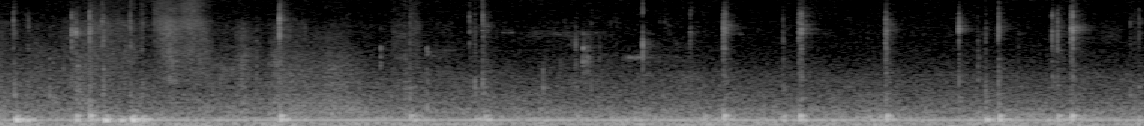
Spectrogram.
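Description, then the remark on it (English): Typing on a computer keyboard: a steady run of light, irregular clicks and taps, with a few heavier keystrokes near the start, over a low constant hum. No one speaks. “Hey, I have a quick question for you while I'm typing this up, while I'm writing this out.”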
